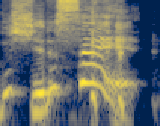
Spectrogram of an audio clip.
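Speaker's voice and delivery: squeaky mock-weeping replay; exaggerated mock sob. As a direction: overplay the crying for laughs. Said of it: "That was the words out of my mouth".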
